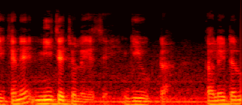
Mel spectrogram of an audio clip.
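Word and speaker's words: 기역: এই যে গিয়কটা যদি প্রথমে থাকে, একদম প্রথমে থাকে, তাহলে উচ্চারণ হয় খ। তাহলে উচ্চারণ হয় খ। নর্মালি এটা হচ্ছে গ।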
